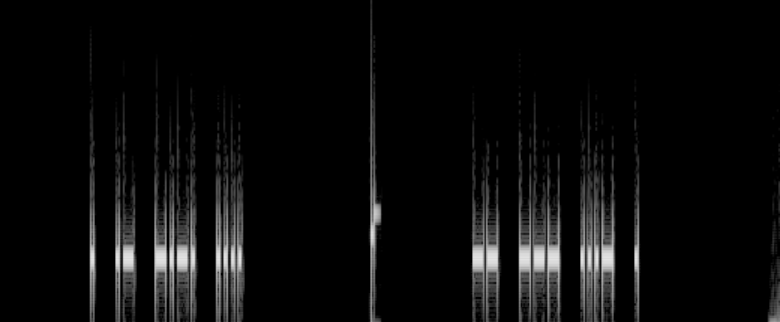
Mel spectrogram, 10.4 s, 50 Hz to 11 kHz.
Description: Morse code, heard as a keyed tone, about 25 wpm, spaced as for 18 wpm, 700 Hz. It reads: EACH MOVE
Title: 2x Character Spacing - Top 200 Words - 25wpm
